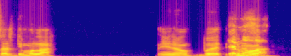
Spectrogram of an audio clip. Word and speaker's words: Demola: don't expect people to get the accents it's demola yeah it's actually pronounced as demola you know but yeah say that again say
